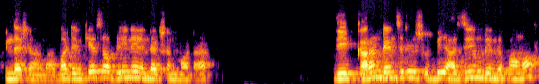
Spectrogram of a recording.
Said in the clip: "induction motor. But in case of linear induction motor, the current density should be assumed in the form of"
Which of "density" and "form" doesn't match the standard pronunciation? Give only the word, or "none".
none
